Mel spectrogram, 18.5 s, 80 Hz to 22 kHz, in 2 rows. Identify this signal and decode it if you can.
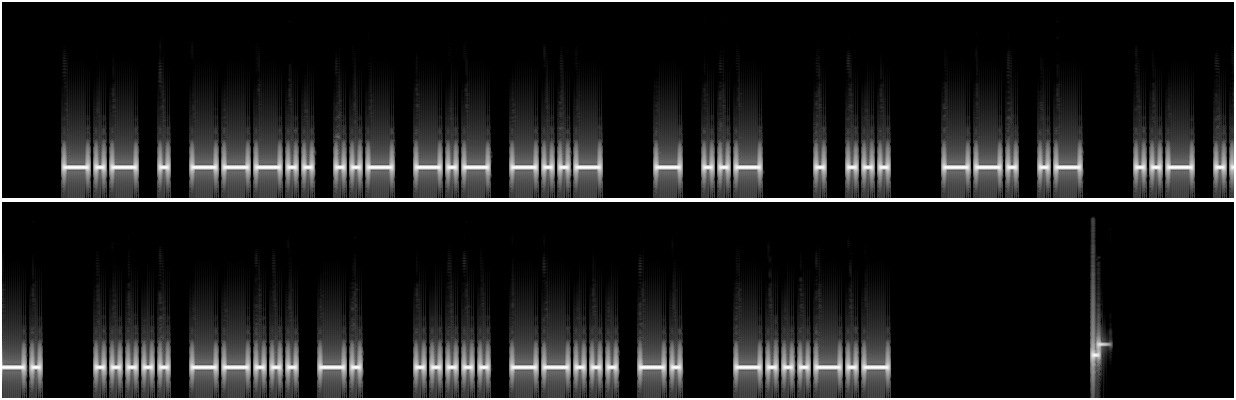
Morse code, heard as a keyed tone, about 20 wpm, 700 Hz. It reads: KE8UKX TU ES GA UR 57N 57N <BK>
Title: POTA QSO Practice - 20wpm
